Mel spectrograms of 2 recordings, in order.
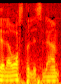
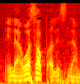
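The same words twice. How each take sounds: First: The S sound has no vowel after it. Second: The S sound is followed by an a vowel. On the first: The speaker calls it wrong. "وليس" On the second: The speaker calls it right. "إلى وسط بفتح السين"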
